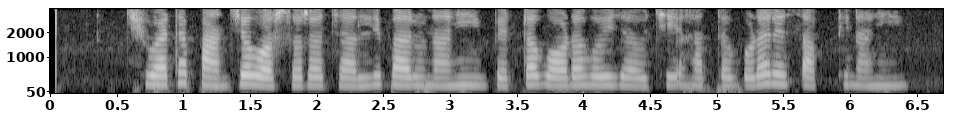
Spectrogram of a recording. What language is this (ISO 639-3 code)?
ori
